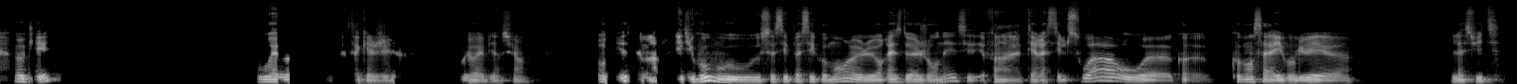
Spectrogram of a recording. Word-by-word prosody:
OK. - - +2 2.2
Ouais, 115 0 +5
ouais. 110 - +2 0.4
Pas - - -31 0.2
saccager 95 0 -3
le 95 - -5 0.7
ouais, 105 -2 -3
ouais, 100 -2 -1
bien 90 0 -8
sûr. 95 +2 -6 0.7
OK, - - +1
ça - - +5 0.2
marche. - - +1
Et - - +3
du 110 - +1
coup, 145 +9 +8
vous 110 -7 +5
ça 105 - -1
s'est 115 - +1
passé 110 +1 0
comment, 120 +8 -1
le 105 -4 +2
reste 110 +1 +1
de 110 - +3
la 105 - +1
journée? 105 +9 -3
C'est 155 - -7
enfin 100 -2 -4
tu 110 - -3
es - - +2
resté 100 +1 -2
le 205 - -5
soir 170 -1 0
ou, 110 -2 +2
heu, 95 -1 -3
co - - -8 0.4
comment 120 -1 -1
ça 110 -1 0
a 100 - +4
évolué, 100 0 +3
heu, 95 0 -5 1.0
la 105 -1 0
suite? 110 +1 -4
105 Hz, 170 wpm, -25 LUFS, 100-115 Hz, 2.2 s, coup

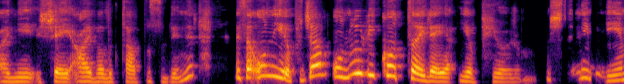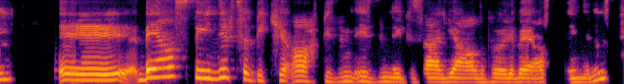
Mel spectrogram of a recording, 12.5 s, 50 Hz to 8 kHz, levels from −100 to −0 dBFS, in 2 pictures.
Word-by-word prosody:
hani, 150 -1 -5
şey, 145 0 +2
Ayvalık 145 -3 -2
tatlısı 140 0 -5
denir. 245 - -5 0.4
Mesela 290 +1 +4
onu 355 0 +2
yapacağım. 340 - +4
Onu 320 +8 +5
ricottayla 345 - +5
ya 150 -1 +3
yapıyorum. 145 - -6
İşte, 225 +1 -5
ne 280 - -1
bileyim, 210 +4 -4 0.5
eee, 205 0 +3
beyaz 315 +7 +3
peynir 280 +1 +1
tabii 190 -7 -4
ki. 190 -2 -5
Ah 175 0 -2
bizim 155 +1 -9
ezine 150 -2 -7
ne 145 - -3
güzel 140 +1 -4
yağlı, 140 -2 -3
böyle, 140 -1 -3
beyaz 140 0 -2 0.2
peynirimiz. 140 - -4
170 Hz, 140 wpm, -21 LUFS, -, 0.5 s, Onu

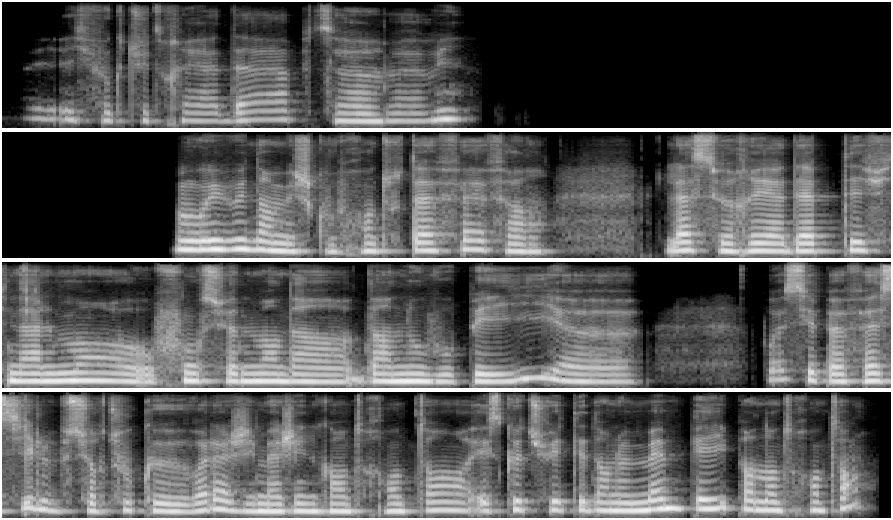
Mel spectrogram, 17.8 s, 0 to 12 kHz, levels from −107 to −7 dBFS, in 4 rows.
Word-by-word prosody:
Il 245 -3 -14
faut 215 -1 -14
que 195 - -20
tu 210 - -14
te 200 - -19
réadaptes, 210 +2 -11
heu, 195 -1 -3
bah 200 0 -12
oui. 245 +1 -4 3.0
Oui, 235 0 +5
oui, 250 0 +4
non 230 -1 +1
mais 200 - +3
je 195 - -2
comprends 190 +2 -5
tout 195 0 -11
à 210 0 +2
fait, 210 +3 -4
enfin, 190 -5 -4 0.6
là 215 0 +2
se 215 -1 -1
réadapter 200 +1 +1
finalement 205 -1 +2
au - - -3
fonctionnement 195 -1 +1
d'un 185 +1 0
d'un 195 -4 +1
nouveau 190 -1 +4
pays, 195 +9 -1
heu, 180 -2 -3 0.7
ouais, 235 - -8
c'est 240 -3 0
pas 190 -2 +1
facile, 195 +4 +1
b 200 - -6
surtout 200 +1 -1
que 205 -1 -4
voilà, 210 +6 +1
j'imagine 195 -1 +2
qu'en 195 0 +1
30 190 +2 -4
ans 220 0 -1
est-ce 205 -1 -3
que 230 - -1
tu 230 0 -2
étais 225 0 -4
dans 210 - -1
le 205 -1 +4
même 245 +5 +4
pays 255 +1 +2
pendant 225 -4 +1
30 215 +1 -5
ans? 285 +6 -3
205 Hz, 180 wpm, -22 LUFS, 195-225 Hz, 3.0 s, Oui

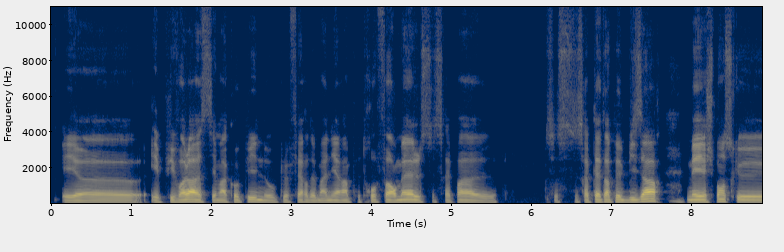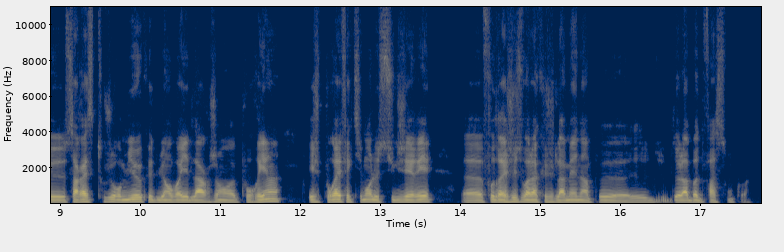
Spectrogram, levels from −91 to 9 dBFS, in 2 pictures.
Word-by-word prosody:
et 85 0 +1
heu, 80 -2 -1
et 85 -1 -5
puis, 95 +4 -6
voilà, 100 +2 +8
c'est 90 0 -8
ma 85 -1 0
copine. 100 +2 -2
Donc, 85 0 -6
heu, - - -3
le - - -10
faire 95 +1 -4
de 90 - -3
manière 90 +2 -2
un 90 - 0
peu 90 - -18
trop 105 - -5
formelle, 95 +1 +3
ce 95 0 -21
serait 90 -1 -9
pas, 95 0 0
heu, 80 -1 -5 0.6
ce - - -17
ce 90 - -18
serait 95 0 -4
peut-être 105 +3 +1
un 105 - +3
peu 105 +1 0
bizarre. 125 +7 +5 0.3
Mais 100 +1 +5
je 90 - -13
pense 120 -2 0
que 95 -2 +2
ça 95 - +2
reste 105 -1 +1
toujours 110 -2 -2
mieux 115 +3 +2
que 110 - -5
de 95 - -6
lui 100 - 0
envoyer 95 0 0
de 90 - -5
l'argent, 95 +1 0
heu, - - -10
pour 95 +1 -8
rien 125 +5 +1 0.3
et 95 - -1
je 95 - -12
pourrais, 110 +1 +3
effectivement, 105 -1 -3
le 100 -1 0
suggérer. 95 +2 -1 0.4
Heu, 85 +1 -1
faudrait, 95 +1 +1
juste, 105 0 -4
voilà, 100 -1 +3
que 95 0 -9
je 95 - -6
l'amène 95 +1 0
un 90 -2 -2
peu, 85 - -9
heu, 80 -3 -4
du 85 +5 -15
de - - -3
la 90 0 +4
bonne 90 0 -2
façon, 90 -1 -7
quoi. 70 - -26
95 Hz, 230 wpm, -23 LUFS, 90-100 Hz, 0.6 s, voilà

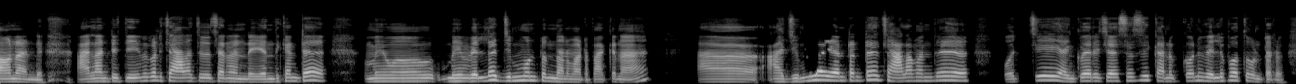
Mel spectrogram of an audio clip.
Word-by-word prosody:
అవునండి. 130 -4 +3 0.4
అలాంటి 145 +3 +2
టీన్‌లు 155 +3 0
కూడా 185 -1 -1
చాలా 155 0 +4
చూశానండి 145 -4 0
ఎందుకంటే, 160 +7 0 0.6
మేము 145 0 0 0.5
మేము 150 0 +2
వెళ్ళే 160 +7 +3
జిమ్ 175 +2 +1
ఉంటుందనమాట 135 -9 -1
పక్కన 120 0 -3 0.8
ఆహ్, 125 -1 0 0.2
ఆ - - +2
జిమ్‌లో 160 +9 +2
ఏంటంటే 180 +2 0 0.2
చాలామంది 170 +4 +1 0.7
వచ్చి, 135 +9 -3 0.2
ఎంక్వైరీ 160 +4 0
చేసేసి, 175 +3 +1
కనుక్కొని 160 +3 -3
వెళ్ళిపోతూ 170 +3 0
ఉంటారు. 110 -5 -5
150 Hz, 110 wpm, -24 LUFS, 135-170 Hz, 0.8 s, చాలా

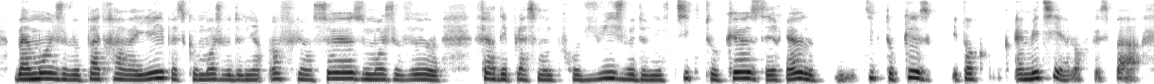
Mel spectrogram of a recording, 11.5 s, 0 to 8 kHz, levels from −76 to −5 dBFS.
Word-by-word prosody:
«Ben, 185 0 +5
moi, 205 +1 +6
je 185 -1 -1
veux 170 0 -1
pas 190 +4 -1
travailler 185 +3 +2
parce 180 -5 -6
que - - -6
moi, 175 +1 0
je 170 - -6
veux 170 - -3
devenir 165 +1 -3
influenceuse. 195 +2 0
Moi, 180 0 +1
je 175 0 -6
veux, 175 +1 0
heu, - - -6 0.4
faire 200 -2 0
des 180 0 0
placements 170 -2 -3
de - - -4
produits. 170 +7 -1
Je 185 -2 -3
veux 175 - +1
devenir 160 -2 -3
Tiktokeuse». 215 -1 +2
C'est 165 - -3
à - - 0
dire, 160 - -10
quand 180 +3 +4
même, 175 -10 +4
mmh, 160 - -10 0.2
Tiktokeuse 225 -2 +1 0.2
est 175 - -7
poc 190 -1 -1 0.3
un 180 - 0
métier, 215 +2 +4
alors 180 +4 -9
que - - -10
c'est - - -15
pas - - -5
180 Hz, 215 wpm, -22 LUFS, 170-200 Hz, 0.4 s, moi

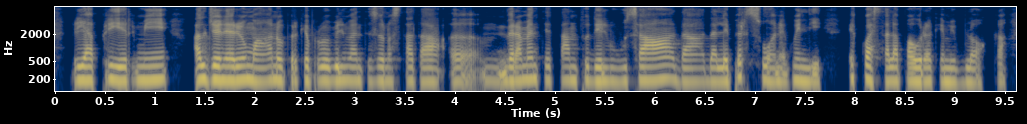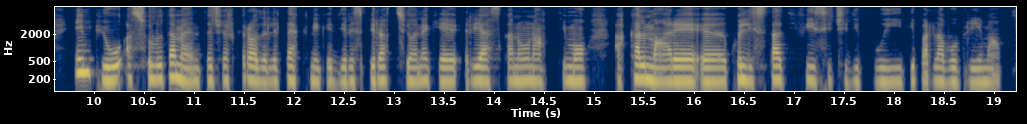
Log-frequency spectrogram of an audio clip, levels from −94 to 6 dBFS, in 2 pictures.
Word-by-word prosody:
riaprirmi 190 0 +2 0.3
al 195 +1 +5
genere 190 -1 +6
umano, 190 -1 +2
perché 185 +1 -3
probabilmente, 185 -1 -1
sono 180 0 -4
stata, 180 -1 -3
uhm, 180 0 -6
veramente 190 +1 +1
tanto 190 0 -4
delusa 185 +2 +2
da 175 -1 -4
dalle 180 0 +1
persone 195 -2 -2
quindi, 185 -2 -1 0.2
è 205 - -6
questa 195 -3 +1
la 180 0 +2
paura 180 0 +2
che 180 - -10
mi 175 -1 -1
blocca 170 0 -6 0.3
e 280 - +2
in 285 0 +9
più 190 -6 +5
assolutamente 200 -3 +1
cercherò 190 +1 -1
delle 180 0 -4
tecniche 180 -2 -5
di 180 +1 -5
respirazione 185 +1 -3
che 180 -1 -1
riescano 185 0 -2
un 190 - 0
attimo 185 +1 -3 0.3
a - - -8
calmare, 185 -3 +4
uhm, 180 0 +2
quegli 195 -1 +1
stati 195 +1 0
fisici 185 -1 -6
di 175 -1 -12
cui 175 0 -6
ti 185 - -7
parlavo 175 -1 -4
prima. 175 +1 -6
185 Hz, 145 wpm, -22 LUFS, 180-190 Hz, 0.3 s, in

